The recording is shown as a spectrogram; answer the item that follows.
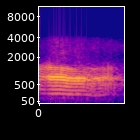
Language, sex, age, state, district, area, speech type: Maithili, male, 45-60, Bihar, Supaul, urban, conversation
